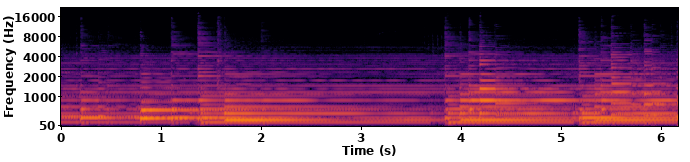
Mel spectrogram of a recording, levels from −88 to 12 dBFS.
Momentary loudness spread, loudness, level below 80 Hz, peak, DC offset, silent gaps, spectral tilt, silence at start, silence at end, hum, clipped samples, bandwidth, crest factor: 14 LU; -22 LUFS; -72 dBFS; -8 dBFS; under 0.1%; none; -8 dB/octave; 0 s; 0 s; none; under 0.1%; 9.4 kHz; 14 dB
